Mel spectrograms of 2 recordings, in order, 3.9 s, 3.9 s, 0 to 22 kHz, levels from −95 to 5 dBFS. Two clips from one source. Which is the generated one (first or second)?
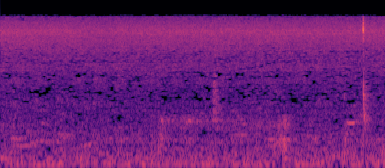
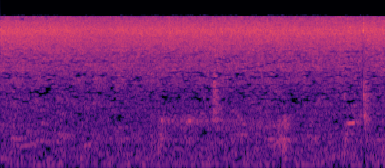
second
